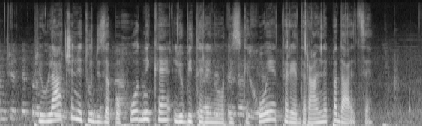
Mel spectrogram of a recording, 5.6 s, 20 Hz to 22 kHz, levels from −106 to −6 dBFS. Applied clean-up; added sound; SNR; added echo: none; Subway, metro, underground; 13 dB; none.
